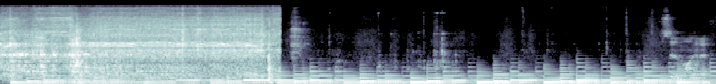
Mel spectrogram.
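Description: Power drill boring a hole through a two-by-four for a carriage bolt. It runs for about four seconds and then cuts off suddenly. Background music with a steady, repeating bass line plays throughout.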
